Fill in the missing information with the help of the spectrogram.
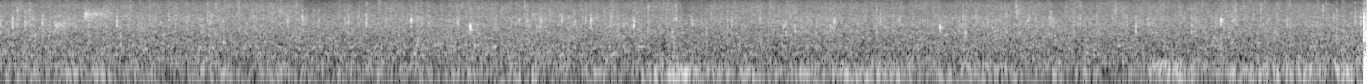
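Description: Steady rain falls without a break, a soft continuous hiss with scattered light patter of drops, faint and even throughout with no voices.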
